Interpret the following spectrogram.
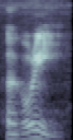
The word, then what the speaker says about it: agree: Trọng âm thường rơi vào âm tiết thứ hai đối với phần động từ hai âm tiết.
